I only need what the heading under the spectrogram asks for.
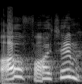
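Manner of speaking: put-on high-pitched grandmother voice. Voicing David before King Saul, in his grandmother voice. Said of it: "in the voice of his grandmother, his nana".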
